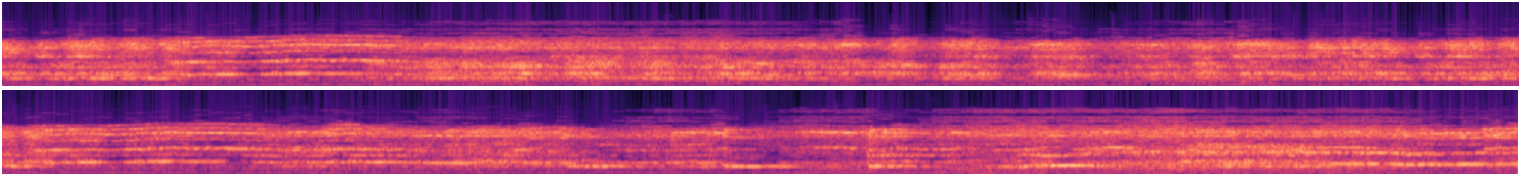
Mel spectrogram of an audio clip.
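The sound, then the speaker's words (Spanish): Wavering, wail-like cries run almost continuously through the dense, radio-like static hiss of a psychophony recording, staying loud and steady across the whole stretch with no clear speech. “este fragmento se escuchan llantos durante la mayor parte del audio, lamentos que parecen ir a más según pasan los segundos y finalmente el sonido de unas campanas.”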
